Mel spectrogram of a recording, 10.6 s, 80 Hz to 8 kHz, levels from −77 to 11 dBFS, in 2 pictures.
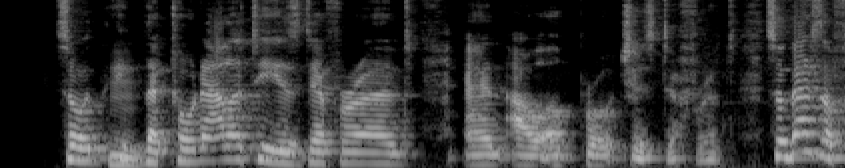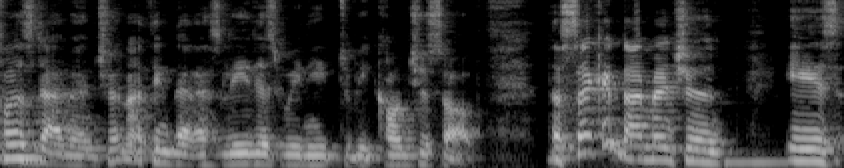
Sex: male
